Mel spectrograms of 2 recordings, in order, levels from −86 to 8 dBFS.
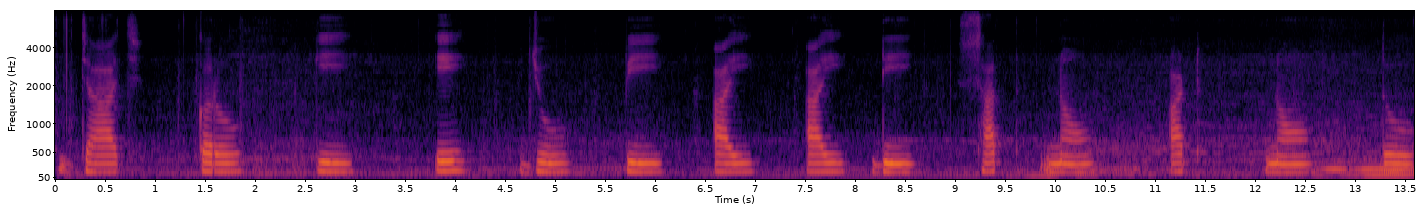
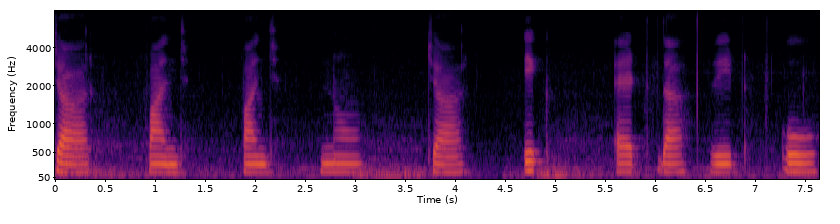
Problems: constant background noise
